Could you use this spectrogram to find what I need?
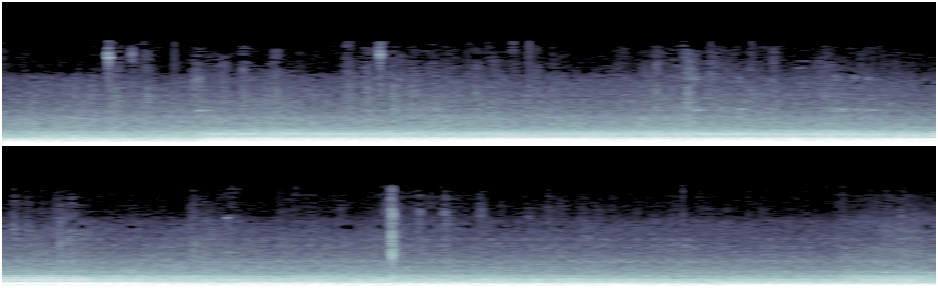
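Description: An electric motor whines and falls in pitch as a bus slows.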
